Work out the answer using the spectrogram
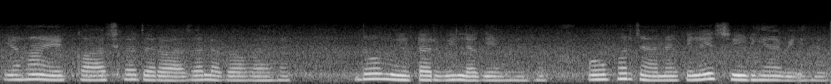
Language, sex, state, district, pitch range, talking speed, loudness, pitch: Hindi, female, Chhattisgarh, Raipur, 195-225 Hz, 150 wpm, -15 LUFS, 205 Hz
